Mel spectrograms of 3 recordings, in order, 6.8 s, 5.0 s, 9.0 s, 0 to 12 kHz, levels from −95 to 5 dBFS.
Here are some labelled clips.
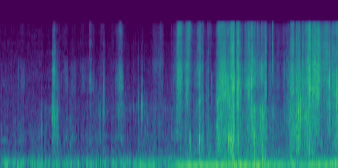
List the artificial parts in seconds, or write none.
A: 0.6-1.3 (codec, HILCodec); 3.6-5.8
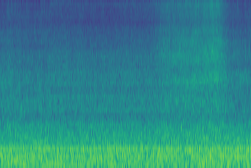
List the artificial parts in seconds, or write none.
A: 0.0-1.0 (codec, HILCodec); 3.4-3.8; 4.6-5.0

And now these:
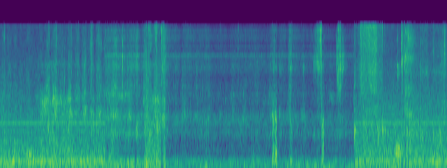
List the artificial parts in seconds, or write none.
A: 2.1-2.9 (codec, HILCodec); 3.3-7.1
